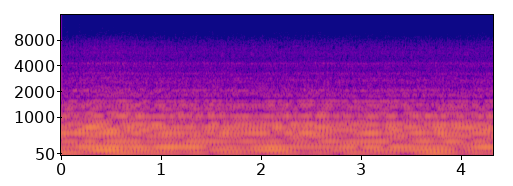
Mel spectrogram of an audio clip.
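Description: A single low, cello-like note held steadily on an Arturia Pigments 4 patch built from a bowed acoustic string sample. Granular playback sustains the sample so the note does not end, with slight slow swells in level.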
